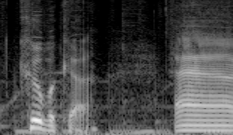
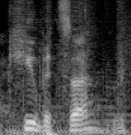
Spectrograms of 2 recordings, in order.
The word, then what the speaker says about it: Kubica: So then we flash over to Robert Kubica, Kubica, it's pronounced both, but they don't show much of him now.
